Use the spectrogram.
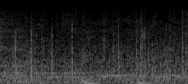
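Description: Steady rain patters on an umbrella overhead as someone walks in the rain, a dense, even spray of small drops with a few heavier taps, continuing without a break and with no voices.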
